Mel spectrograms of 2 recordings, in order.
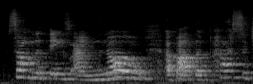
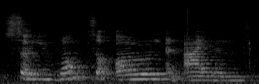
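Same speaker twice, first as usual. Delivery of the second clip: subdued after the outburst; quiet challenge; 7 dB quieter than usual. Acted. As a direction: drop to a hushed, pointed challenge. Poem returns to its opening challenge.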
